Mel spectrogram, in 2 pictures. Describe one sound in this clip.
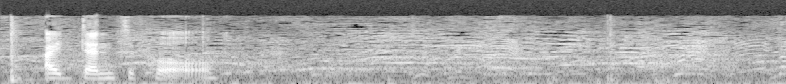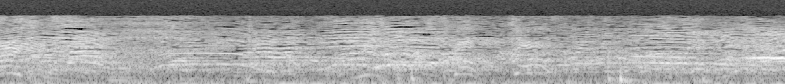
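Young men in a crowd chatter and call out encouragement.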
